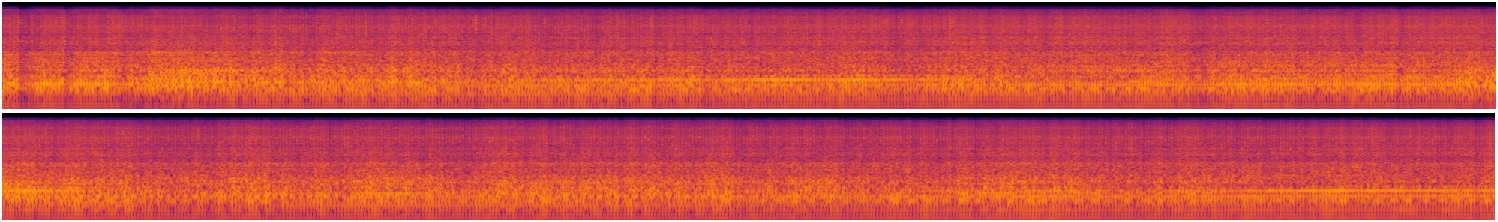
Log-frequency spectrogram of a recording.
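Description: Kemp chipper-shredder running steadily on its small engine while branches are fed into the hopper and shredded; the engine note wavers slightly as the branches go in.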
